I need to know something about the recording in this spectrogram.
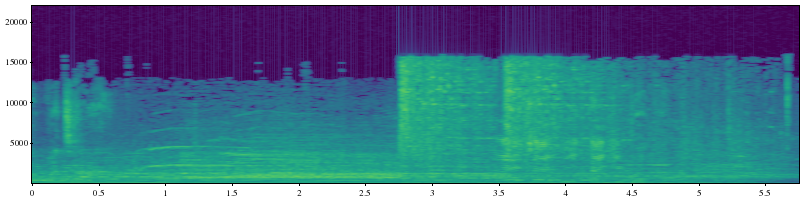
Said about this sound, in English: The crowd was pretty hyped to see him.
